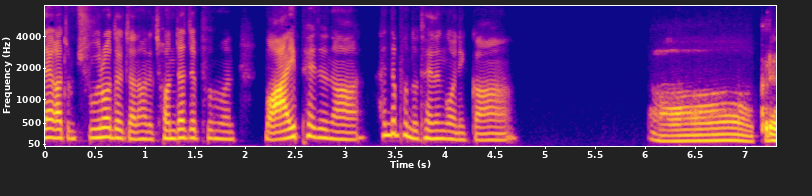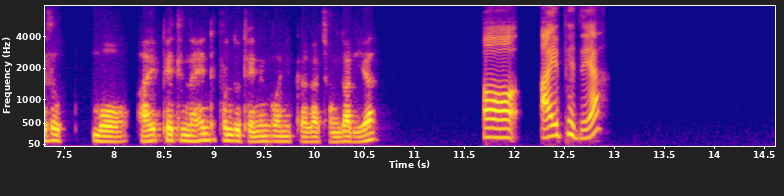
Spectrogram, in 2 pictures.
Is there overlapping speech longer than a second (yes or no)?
no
